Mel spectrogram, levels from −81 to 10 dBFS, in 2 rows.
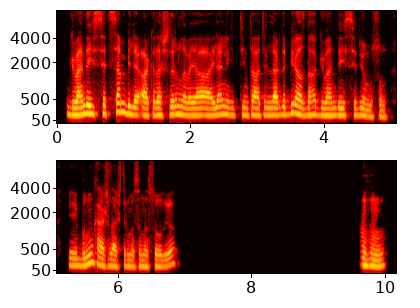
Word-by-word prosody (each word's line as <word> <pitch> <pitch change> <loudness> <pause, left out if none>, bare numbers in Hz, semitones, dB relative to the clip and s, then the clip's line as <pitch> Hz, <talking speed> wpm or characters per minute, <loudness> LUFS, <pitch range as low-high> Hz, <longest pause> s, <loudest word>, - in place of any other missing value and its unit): güvende 150 +3 +5
hissetsen 170 +4 +1
bile 155 -3 +3
arkadaşlarınla 145 +2 +1
veya 140 +1 +3
ailenle 150 +3 +2
gittiğin 145 0 -6
tatillerde 145 +1 +1
biraz 165 -7 +2
daha 150 +2 0
güvende 140 0 -1
hissediyor 140 0 -3
musun? 115 -1 -7 0.3
Eee, 135 -2 -3
bunun 160 +8 +1
karşılaştırması 125 - -3
nasıl 115 +1 -5
oluyor? 125 +7 -3 2.8
Hı 145 - 0
hı. 130 -1 -1
145 Hz, 120 wpm, -22 LUFS, 135-155 Hz, 2.8 s, güvende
